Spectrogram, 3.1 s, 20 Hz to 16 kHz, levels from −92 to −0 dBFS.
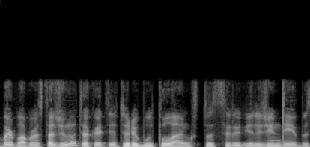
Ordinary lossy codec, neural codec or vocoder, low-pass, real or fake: MP3, 96 kbps; codec, 16 kHz, 1 kbps, X-Codec, HuBERT features, trained on balanced general audio; 7.2 kHz; fake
